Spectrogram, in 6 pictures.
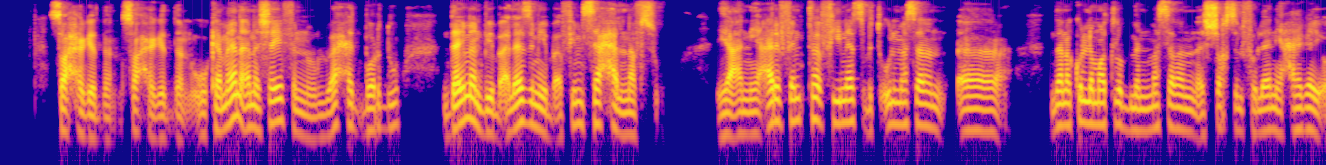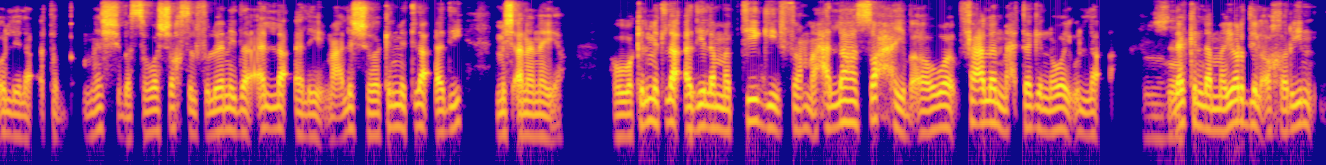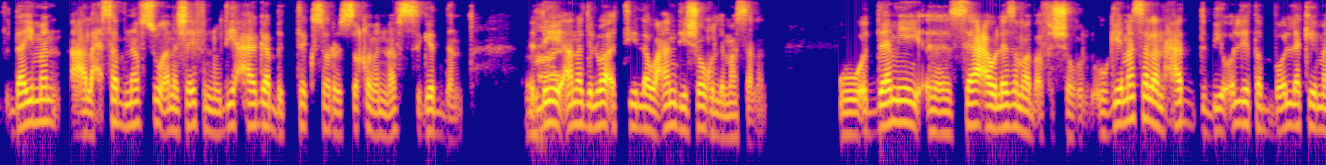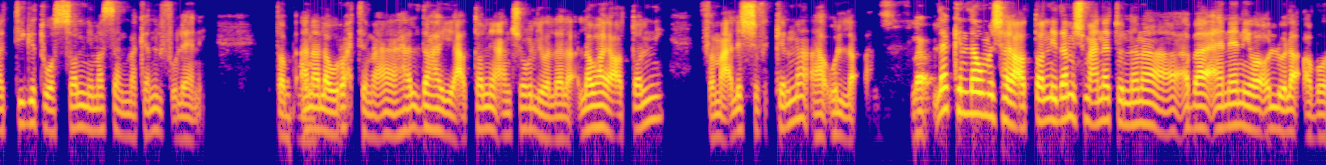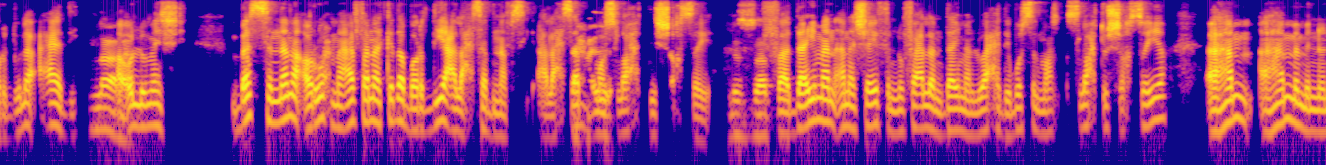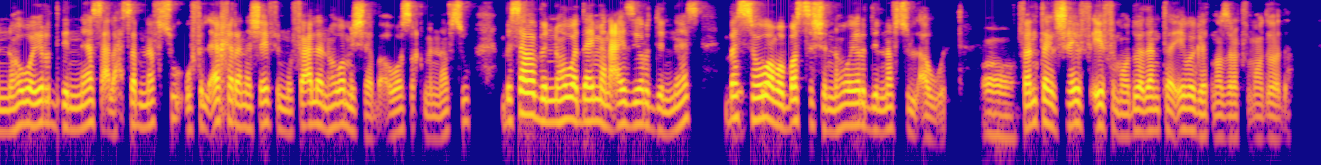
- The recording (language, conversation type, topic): Arabic, unstructured, إيه الطرق اللي بتساعدك تزود ثقتك بنفسك؟
- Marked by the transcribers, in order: other noise; other background noise; unintelligible speech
